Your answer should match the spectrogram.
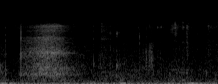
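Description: A short breath through the nose close to the microphone, lasting about half a second, followed by a few faint light ticks.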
